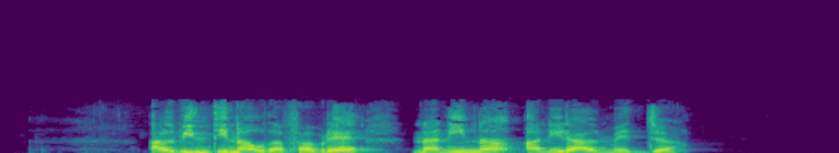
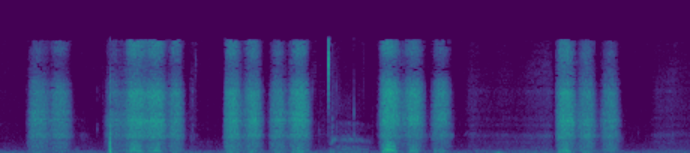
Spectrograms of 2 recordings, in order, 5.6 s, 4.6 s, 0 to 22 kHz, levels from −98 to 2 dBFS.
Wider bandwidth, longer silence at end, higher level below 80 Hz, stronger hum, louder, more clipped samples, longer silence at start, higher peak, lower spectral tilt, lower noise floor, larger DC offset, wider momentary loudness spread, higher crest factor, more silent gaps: second, 7.6 kHz vs 16.5 kHz; first, 1.05 s vs 0.35 s; first, -50 dBFS vs -78 dBFS; neither; first, -14 LUFS vs -44 LUFS; neither; first, 1 s vs 0.15 s; first, -2 dBFS vs -22 dBFS; first, -6 dB/octave vs 0 dB/octave; second, -63 dBFS vs -67 dBFS; neither; second, 6 LU vs 10 LU; second, 14 dB vs 26 dB; neither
